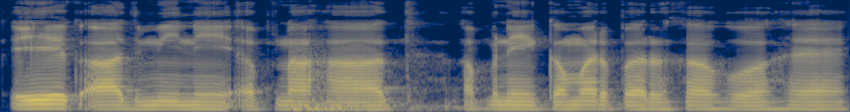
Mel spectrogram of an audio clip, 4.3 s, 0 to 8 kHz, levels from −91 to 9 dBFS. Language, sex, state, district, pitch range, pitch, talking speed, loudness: Hindi, male, Punjab, Fazilka, 95-100 Hz, 95 Hz, 155 wpm, -18 LUFS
